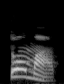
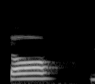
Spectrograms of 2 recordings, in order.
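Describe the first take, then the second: First: Said in the usual way. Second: "Tomate" détaché en to-ma-te, plus fort; syllabes frappées. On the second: Shown as a demonstration. ("Tomate" scandé syllabe par syllabe) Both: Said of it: "Frappons les syllabes".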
